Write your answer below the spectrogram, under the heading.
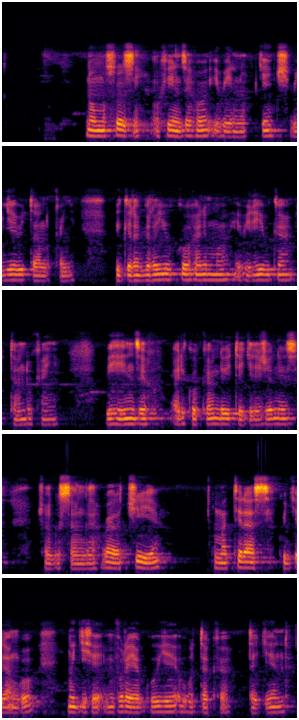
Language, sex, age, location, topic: Kinyarwanda, male, 18-24, Nyagatare, agriculture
